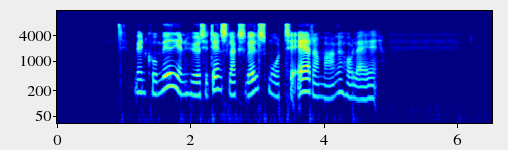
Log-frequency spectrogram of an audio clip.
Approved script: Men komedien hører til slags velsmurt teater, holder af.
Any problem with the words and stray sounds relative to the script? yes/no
yes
